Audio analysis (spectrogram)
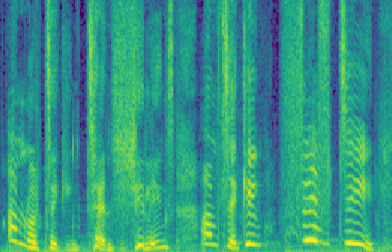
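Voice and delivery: loud, high-pitched outrage; indignant demand. Acted. Tax collector refusing ten shillings, indignant demand.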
